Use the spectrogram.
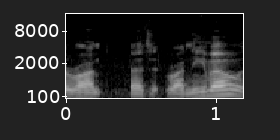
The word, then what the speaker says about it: Ronimo: And my apologies to Ronimo. Is that how you say it? Ronimo? Ronimo, yeah.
